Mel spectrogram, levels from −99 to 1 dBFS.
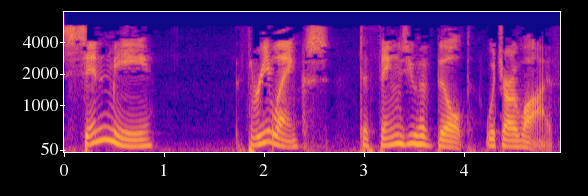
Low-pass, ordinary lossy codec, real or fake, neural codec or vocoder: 7.2 kHz; MP3, 24 kbps; real; none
